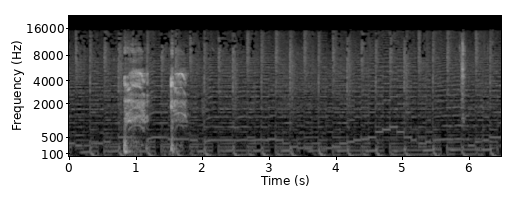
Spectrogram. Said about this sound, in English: I like how you muted your mic there right when you got done coughing. it came out of nowhere. Yeah, I know. You're just like, oh, I'm coughing, better mute my mic. Okay, I'm muted. I'm already done coughing.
